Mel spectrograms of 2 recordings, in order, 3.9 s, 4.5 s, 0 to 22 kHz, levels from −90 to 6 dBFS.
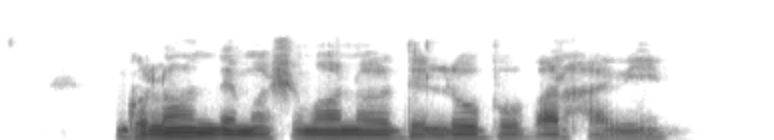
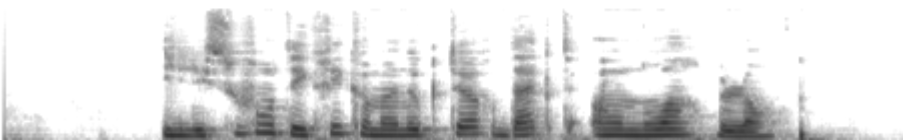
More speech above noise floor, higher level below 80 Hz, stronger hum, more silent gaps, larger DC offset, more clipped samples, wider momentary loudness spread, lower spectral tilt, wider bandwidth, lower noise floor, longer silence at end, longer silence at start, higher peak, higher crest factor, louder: about the same, 48 dB vs 50 dB; second, -50 dBFS vs -44 dBFS; neither; neither; neither; neither; first, 14 LU vs 7 LU; about the same, -8.5 dB/octave vs -8 dB/octave; second, 7.2 kHz vs 13 kHz; about the same, -72 dBFS vs -70 dBFS; first, 0.55 s vs 0.4 s; second, 0.6 s vs 0.8 s; about the same, -8 dBFS vs -6 dBFS; about the same, 16 dB vs 16 dB; second, -25 LUFS vs -21 LUFS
